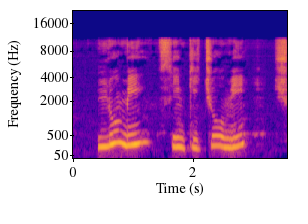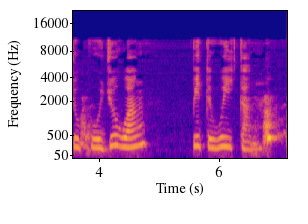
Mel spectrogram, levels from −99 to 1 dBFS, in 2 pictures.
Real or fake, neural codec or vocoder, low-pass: fake; vocoder, 44.1 kHz, 128 mel bands, Pupu-Vocoder; 10.8 kHz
